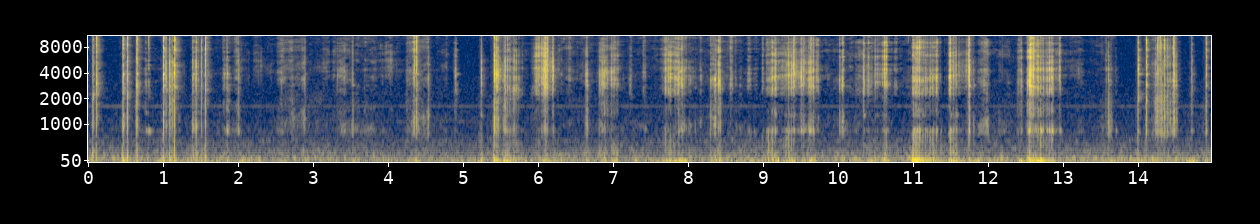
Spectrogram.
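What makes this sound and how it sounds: Long nails tap and scratch the lid of a small, hollow, round printed metal Voluspa candle tin. The clip is a quiet run of sharp, bright clicks and thin scratchy rasps, mostly high with almost no low end. The taps come in scattered clusters with brief silences between them.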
